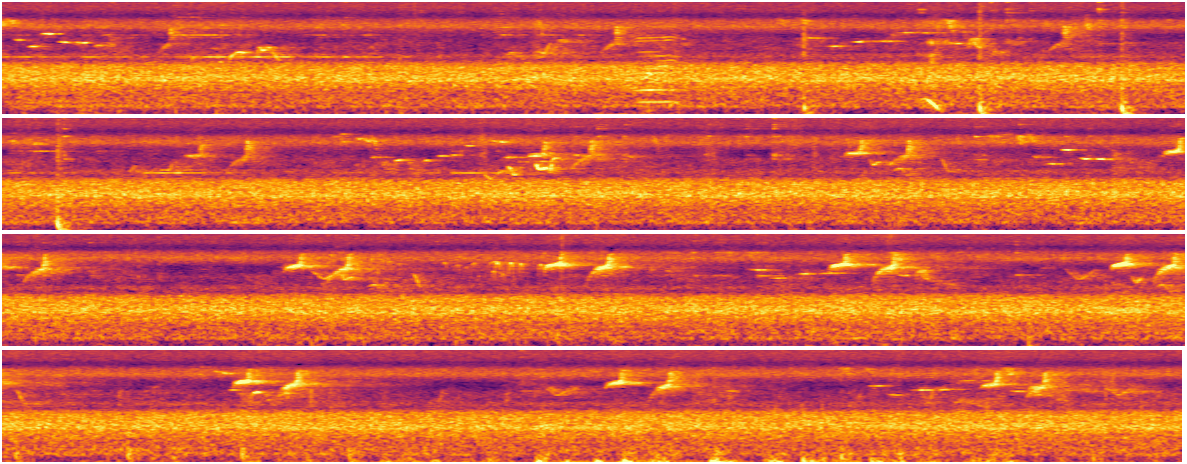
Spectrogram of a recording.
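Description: Small birds chirping: many short, high, downward-sweeping calls, more frequent in the second half, over a steady background hiss. A few faint low knocks come about six to eight seconds in.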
